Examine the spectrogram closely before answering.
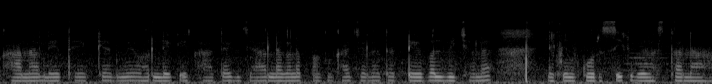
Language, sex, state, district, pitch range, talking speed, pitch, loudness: Bhojpuri, female, Uttar Pradesh, Varanasi, 165-175 Hz, 200 wpm, 170 Hz, -40 LUFS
